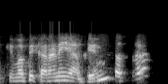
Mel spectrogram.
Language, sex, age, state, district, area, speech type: Sanskrit, male, 45-60, Telangana, Ranga Reddy, urban, conversation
